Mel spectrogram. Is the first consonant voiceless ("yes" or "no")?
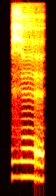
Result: no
